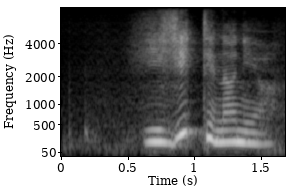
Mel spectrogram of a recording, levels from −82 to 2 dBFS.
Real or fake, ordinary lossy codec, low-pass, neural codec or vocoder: fake; none; none; codec, 16 kHz, 0.9 kbps, LongCat-Audio-Codec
